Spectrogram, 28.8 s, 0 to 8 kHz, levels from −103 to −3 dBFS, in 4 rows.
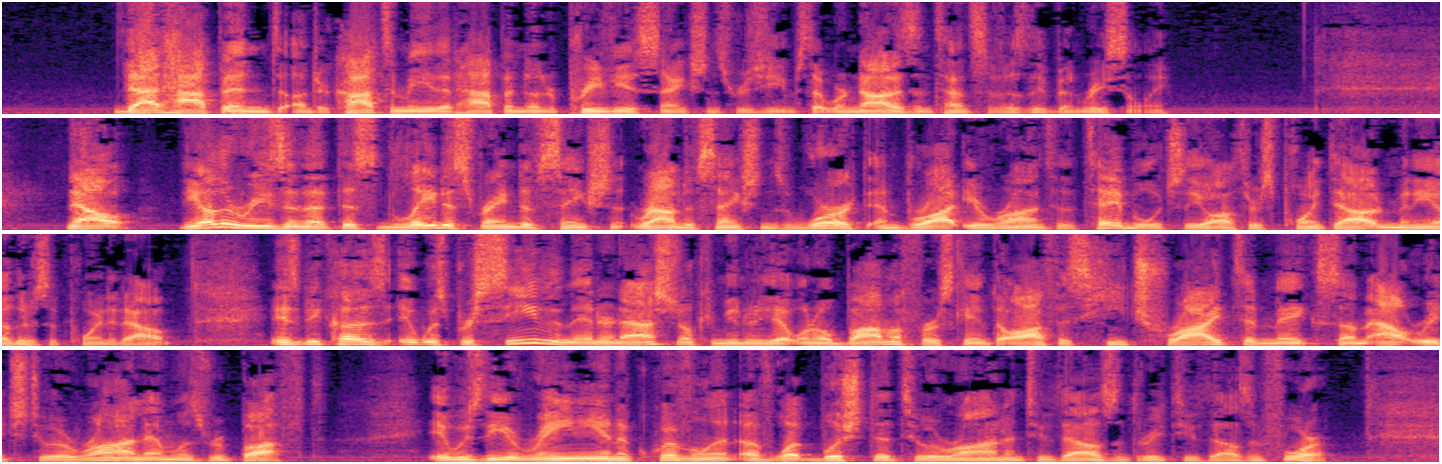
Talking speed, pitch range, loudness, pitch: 190 wpm, 95-125 Hz, -14 LUFS, 105 Hz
